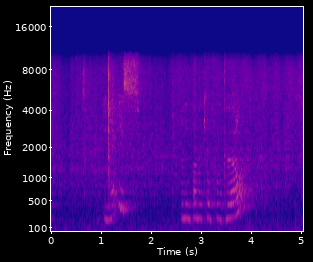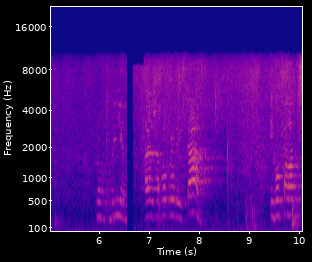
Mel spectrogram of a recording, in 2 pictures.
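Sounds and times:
sponge rubbing stovetop: 0:00.0 - 0:10.0.

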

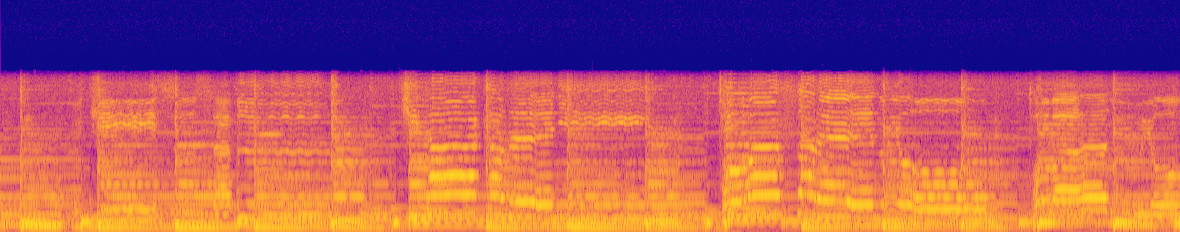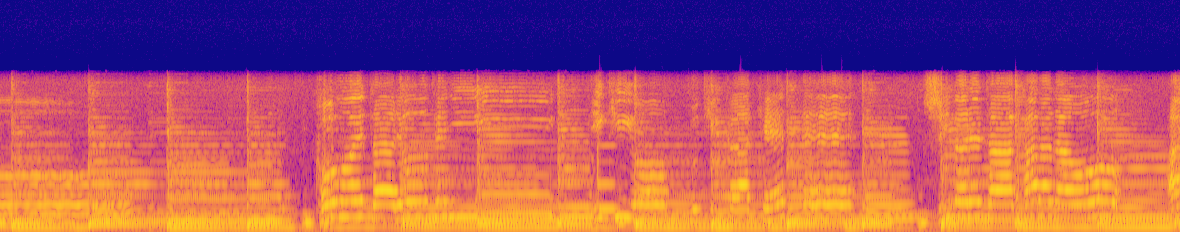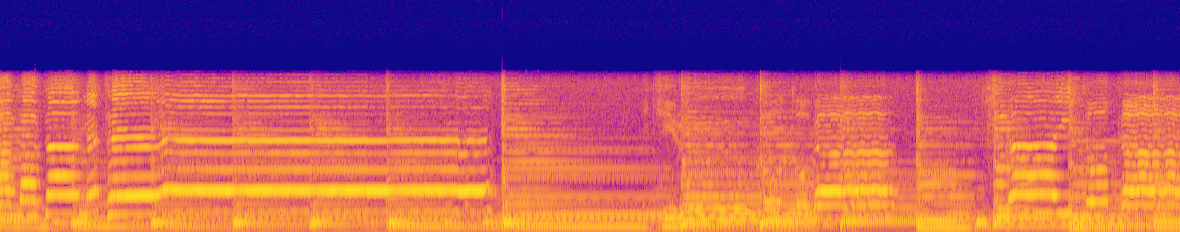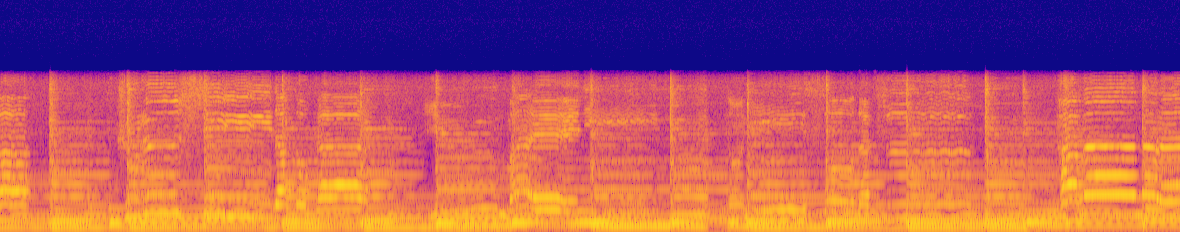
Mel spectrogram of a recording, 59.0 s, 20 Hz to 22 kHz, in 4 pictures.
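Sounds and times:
strummed acoustic guitar: 0:00.0 - 0:59.0
man singing: 0:00.8 - 0:16.4, 0:18.6 - 0:35.9, 0:37.5 - 0:41.0, 0:41.7 - 0:45.0, 0:45.6 - 0:59.0.

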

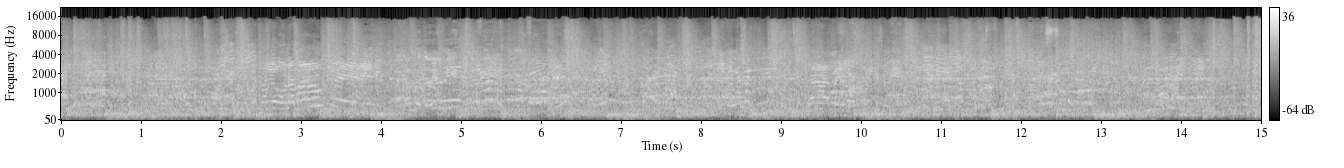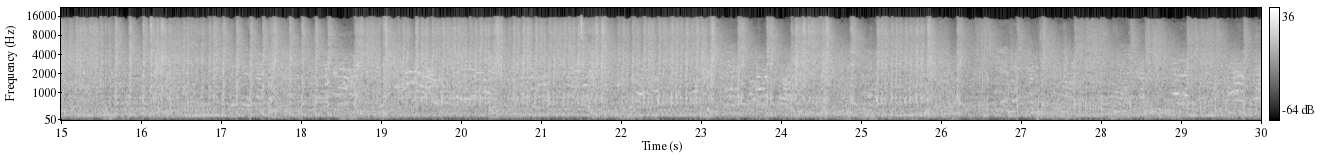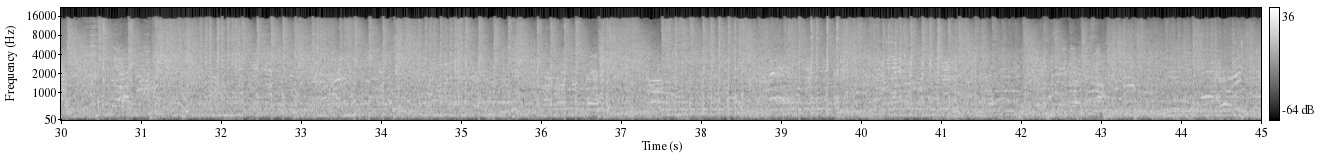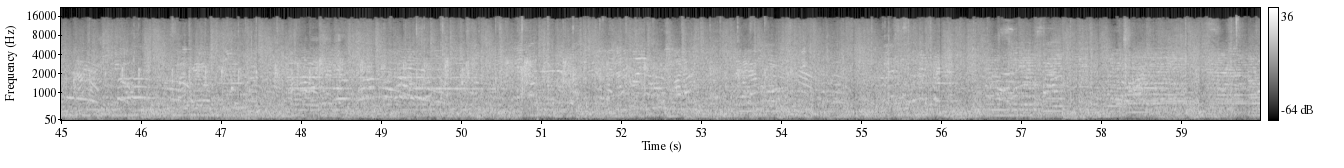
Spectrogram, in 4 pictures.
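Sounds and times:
crowd voices: 0:00.0 - 0:59.9
music: 0:00.0 - 0:59.9
snare drum rolls: 0:00.0 - 0:59.9.

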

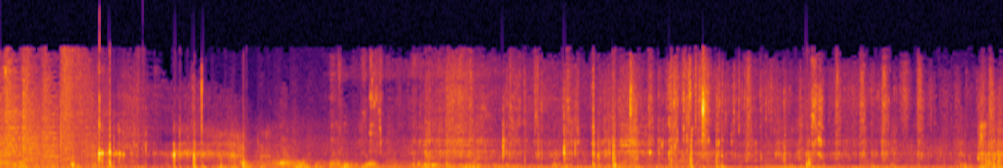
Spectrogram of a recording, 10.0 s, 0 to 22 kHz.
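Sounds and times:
boat engine rumble: 0:00.0 - 0:10.0.

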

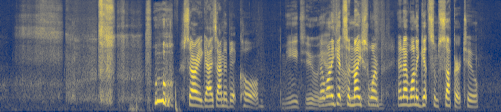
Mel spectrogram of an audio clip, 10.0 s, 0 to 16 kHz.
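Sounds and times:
sharp shivering breath: 0:00.2 - 0:03.5.

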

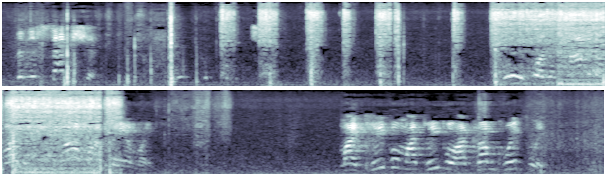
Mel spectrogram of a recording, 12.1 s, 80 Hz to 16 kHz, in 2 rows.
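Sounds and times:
person speaking: 0:00.0 - 0:01.1, 0:04.9 - 0:07.7, 0:09.4 - 0:11.6
short hissing bursts: 0:02.2 - 0:07.2
loud steady hiss: 0:02.2 - 0:07.3.

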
